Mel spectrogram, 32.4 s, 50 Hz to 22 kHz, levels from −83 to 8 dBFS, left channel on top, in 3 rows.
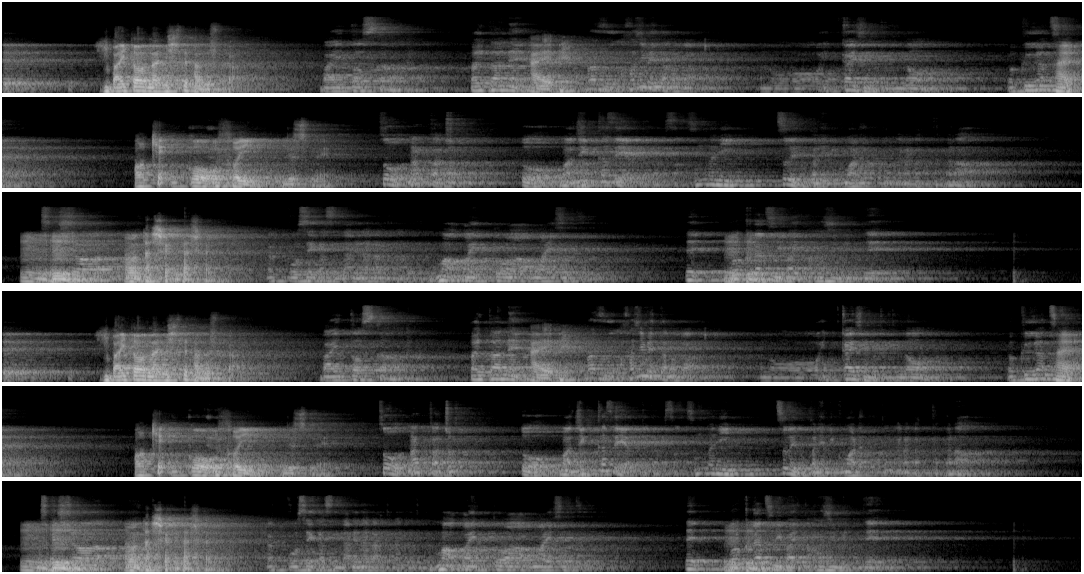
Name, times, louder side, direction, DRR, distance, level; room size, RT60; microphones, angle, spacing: voice 1, 0.9-2.4 5.3-5.7 10.5-10.7 12.1-14.1 21.8-22.4 22.8-23.7 28.8-29.2, left 1 dB, 10° left, 2 dB, 0.7 m, -22 dB
voice 2, 3.2-4.0 4.7-5.3 5.8-7.0 7.6-9.3 10.0-10.8 12.4-12.6 12.8-13.2 14.6-15.3 16.0-18.1 18.6-20.5 21.9-23.4 24.2-27.5 28.4-30.5, right 1 dB, 40° right, -4 dB, 2.5 m, -32 dB
17.0 x 15.5 x 3.1 m, 2.6 s
head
